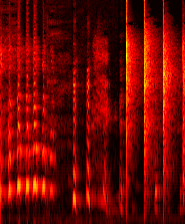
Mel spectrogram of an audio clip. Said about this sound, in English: I think that's a round of applause.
